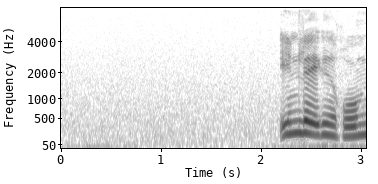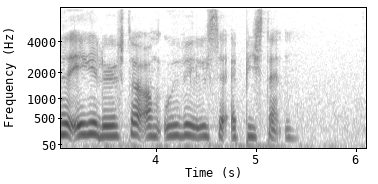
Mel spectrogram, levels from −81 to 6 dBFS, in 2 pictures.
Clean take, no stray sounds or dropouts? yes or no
yes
